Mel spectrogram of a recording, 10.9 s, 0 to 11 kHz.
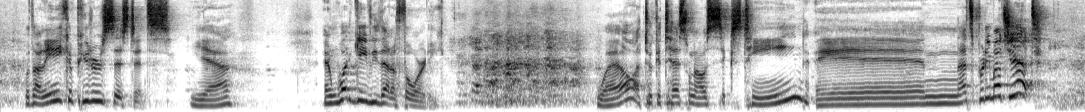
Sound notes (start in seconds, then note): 4.5 audience laughing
